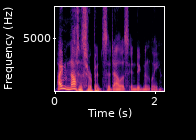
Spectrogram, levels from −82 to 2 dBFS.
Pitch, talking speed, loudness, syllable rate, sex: 135 Hz, 190 wpm, -20 LUFS, 6.3 syllables/s, male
